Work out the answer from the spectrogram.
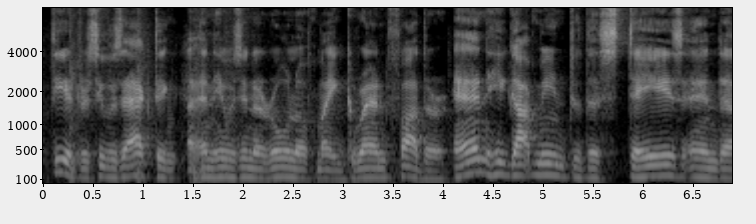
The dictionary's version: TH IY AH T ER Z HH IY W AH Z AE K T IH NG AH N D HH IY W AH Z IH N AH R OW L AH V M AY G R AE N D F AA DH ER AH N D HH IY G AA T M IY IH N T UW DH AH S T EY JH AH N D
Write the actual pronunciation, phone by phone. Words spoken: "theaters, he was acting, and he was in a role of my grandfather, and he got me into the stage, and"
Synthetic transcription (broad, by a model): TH IY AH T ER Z HH IY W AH Z AE K T IH NG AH N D HH IY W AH Z IH N AH R OW L AH V M AY G R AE N D F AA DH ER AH N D HH IY G AA T M IY IH N T UW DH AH S T EY Z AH N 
